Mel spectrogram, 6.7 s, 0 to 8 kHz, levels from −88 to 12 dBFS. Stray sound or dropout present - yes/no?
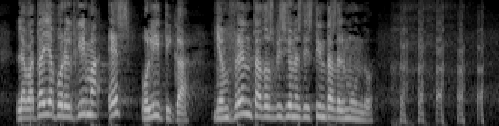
yes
